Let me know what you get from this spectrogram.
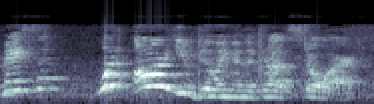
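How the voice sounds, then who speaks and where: A woman's voice: medium pitch, wildly swooping pitch, a little slow, bright, forceful tone, highs cut off, full character voice. A woman playing a sassy, wisecracking 1930s New York actress, theatrical and wordy, in a screwball radio comedy style. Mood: wry, teasing. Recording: echoey, distant, noisy live room with crowd.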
